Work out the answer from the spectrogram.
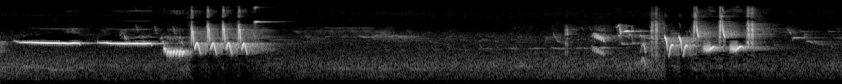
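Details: Common nightingale (Luscinia megarhynchos) opens with two pure level whistles, then a rapid burst of clicking notes. A pause follows, then a second run of fast rattling notes.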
